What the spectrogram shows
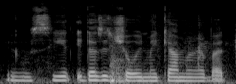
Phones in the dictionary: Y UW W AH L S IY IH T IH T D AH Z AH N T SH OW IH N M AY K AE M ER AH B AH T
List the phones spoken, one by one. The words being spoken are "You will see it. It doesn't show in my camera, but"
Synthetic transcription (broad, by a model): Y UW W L S IY IH T IH T D AH Z AH N T SH OW IH N M AY K AE M ER AH B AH T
